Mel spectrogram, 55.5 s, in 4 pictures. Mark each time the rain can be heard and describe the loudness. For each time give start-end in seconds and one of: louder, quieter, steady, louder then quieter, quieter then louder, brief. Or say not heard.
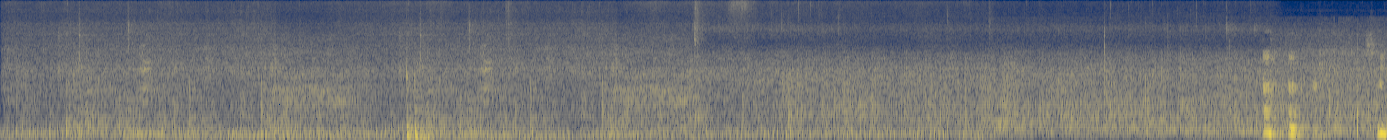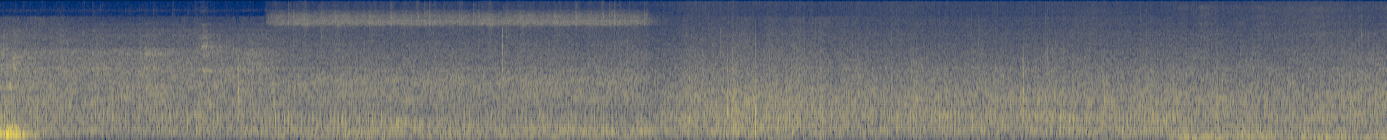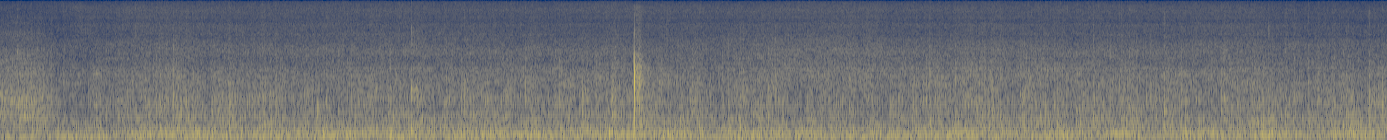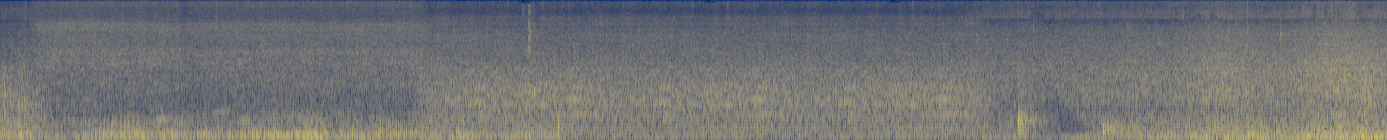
0.0-55.4 steady.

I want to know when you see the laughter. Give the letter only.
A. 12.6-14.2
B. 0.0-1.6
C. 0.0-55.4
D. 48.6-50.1
A.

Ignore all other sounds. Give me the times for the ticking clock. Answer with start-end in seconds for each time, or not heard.
not heard.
